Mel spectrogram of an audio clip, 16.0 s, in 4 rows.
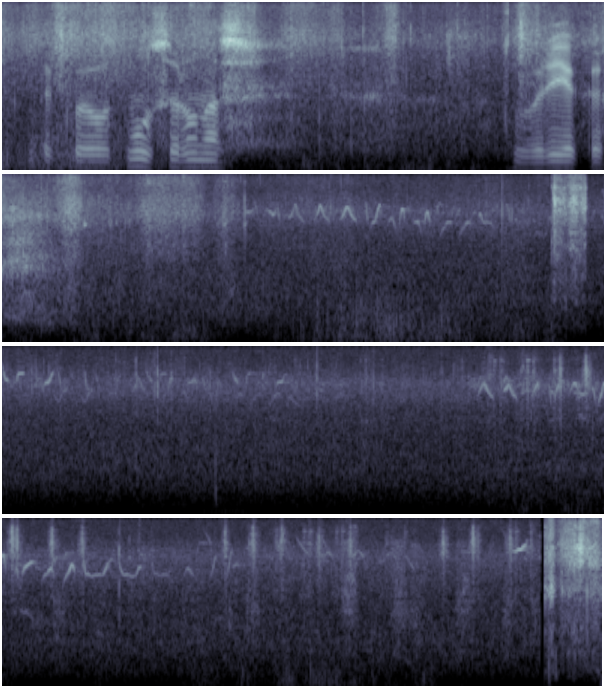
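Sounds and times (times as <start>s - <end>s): faint outdoor ambience: 0.0s - 16.0s
songbird warbling: 11.2s - 15.7s.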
